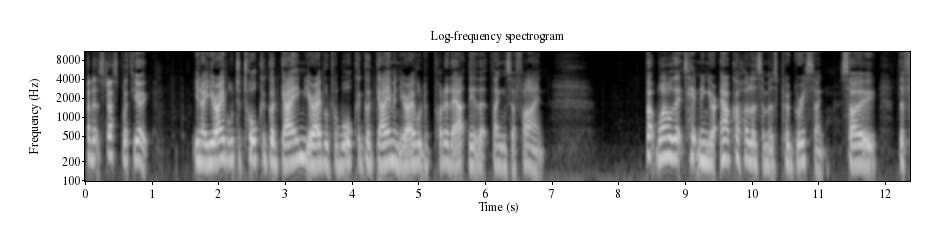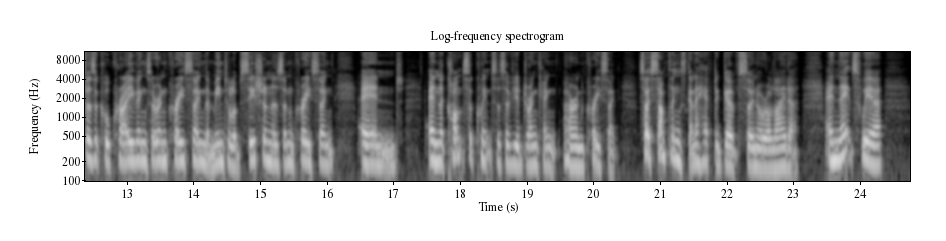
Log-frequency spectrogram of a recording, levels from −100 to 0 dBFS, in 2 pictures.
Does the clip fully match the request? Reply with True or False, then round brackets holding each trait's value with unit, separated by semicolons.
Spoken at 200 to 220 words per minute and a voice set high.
False (180 wpm; 195 Hz)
